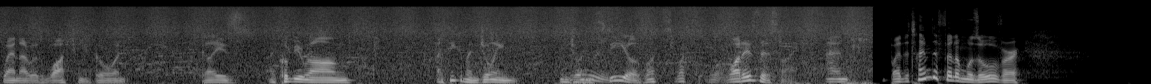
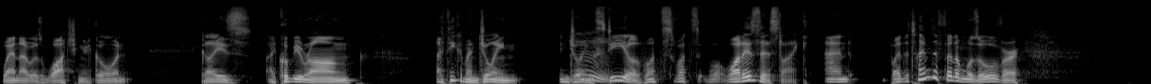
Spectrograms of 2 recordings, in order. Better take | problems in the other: second | hiss; loud; until 8.5 s; 3 dB below the speech

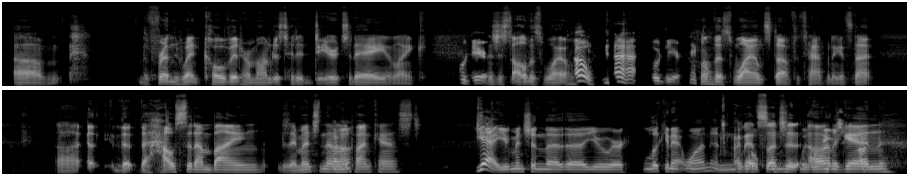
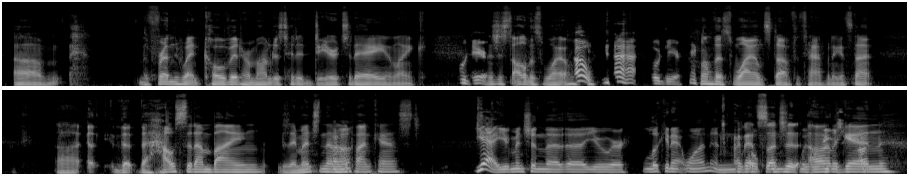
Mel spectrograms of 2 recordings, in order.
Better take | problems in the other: second | thin; somewhat; fading below 350 Hz

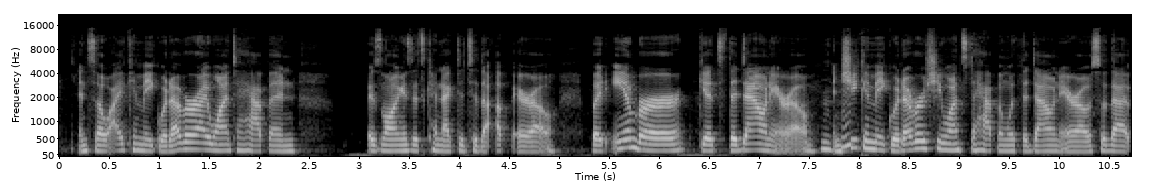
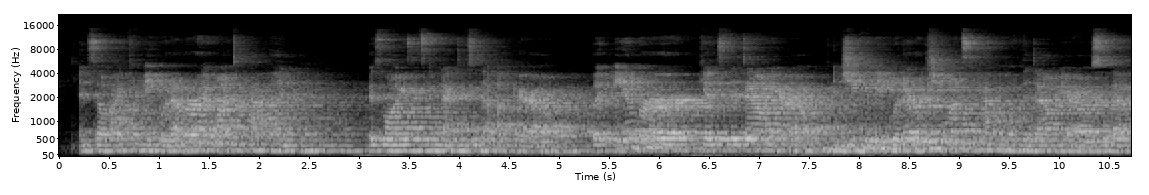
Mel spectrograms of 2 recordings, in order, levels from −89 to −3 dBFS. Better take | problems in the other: first | room echo; strong; dies away in 3 s // off-mic speech; far

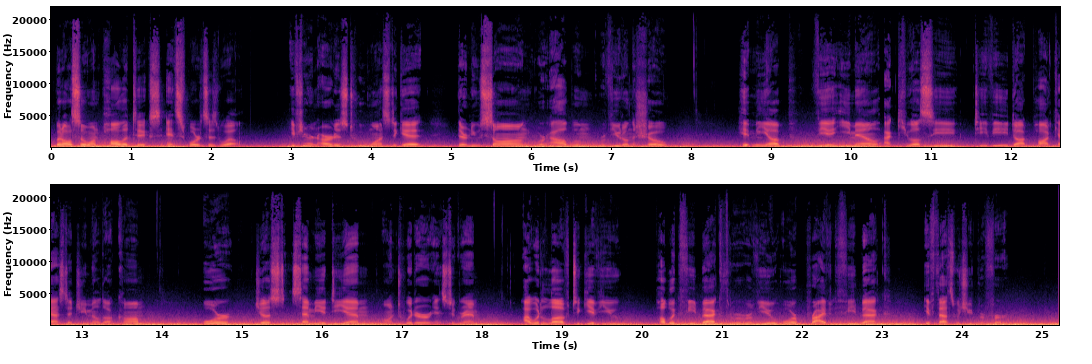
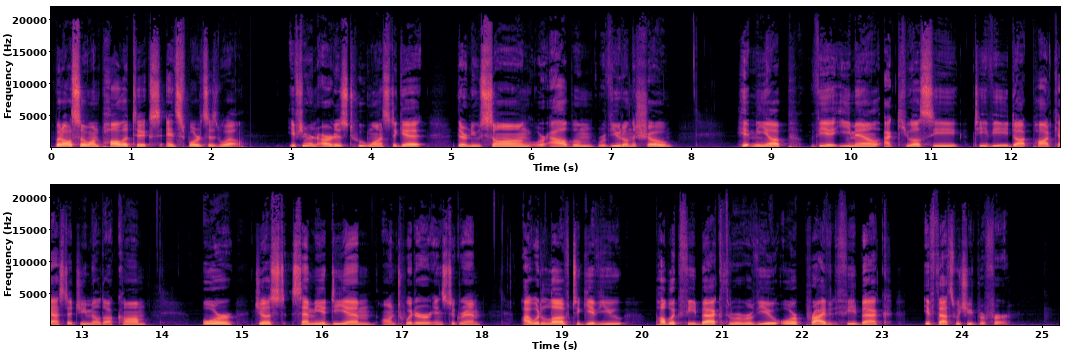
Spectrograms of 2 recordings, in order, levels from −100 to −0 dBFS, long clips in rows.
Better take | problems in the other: second | wind noise on the microphone; heavy; 6 dB below the speech

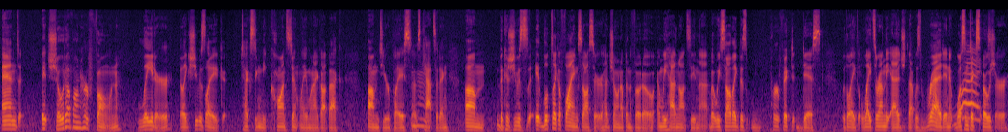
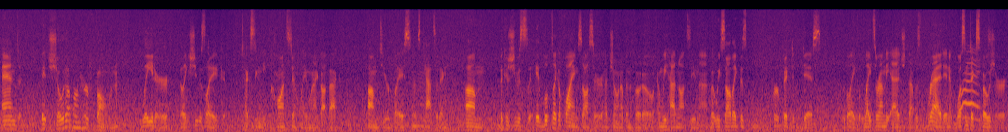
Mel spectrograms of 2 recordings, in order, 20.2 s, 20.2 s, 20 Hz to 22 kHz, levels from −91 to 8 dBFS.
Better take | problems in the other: first | hiss; loud; throughout; 8 dB below the speech; faint in the first

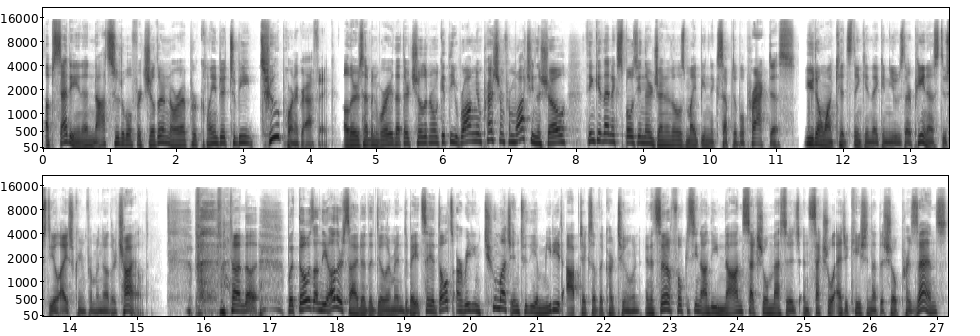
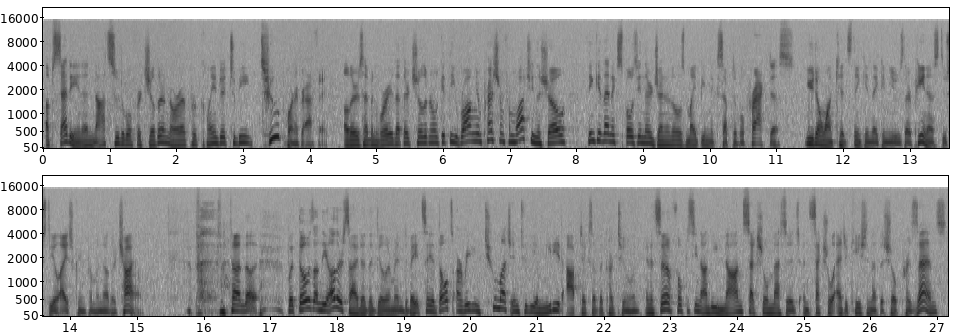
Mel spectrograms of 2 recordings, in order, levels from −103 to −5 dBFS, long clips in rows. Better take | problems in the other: first | hiss; noticeable; throughout; 15 dB below the speech

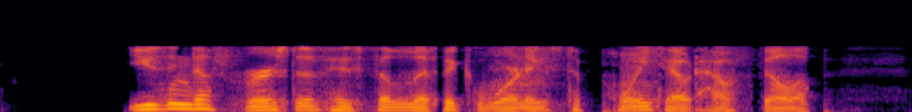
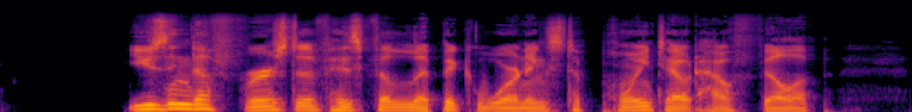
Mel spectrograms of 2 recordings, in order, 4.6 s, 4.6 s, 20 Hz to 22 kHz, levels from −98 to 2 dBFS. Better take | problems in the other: second | garbled, watery; badly; nothing above 4 kHz; slightly in the second

